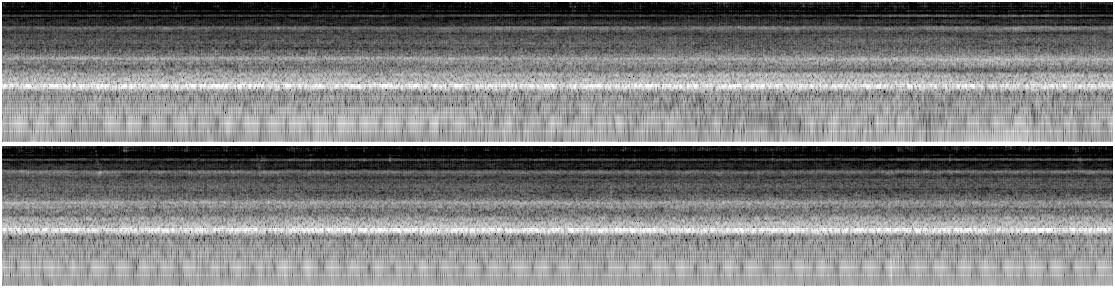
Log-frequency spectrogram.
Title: A short nebulizer sound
